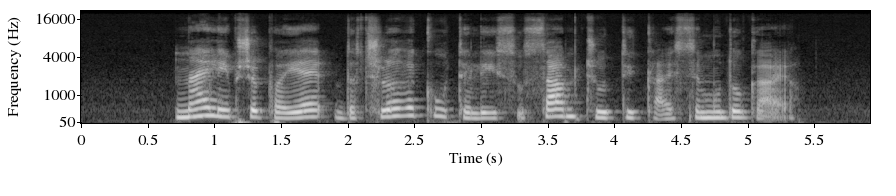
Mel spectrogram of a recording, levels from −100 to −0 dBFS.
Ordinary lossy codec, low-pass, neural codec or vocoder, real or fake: none; 19.8 kHz; vocoder, 44.1 kHz, 128 mel bands, Pupu-Vocoder; fake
